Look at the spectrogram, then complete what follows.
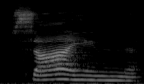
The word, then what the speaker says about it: sign: together say n and again the G is quiet the K was quiet here the G is quiet there okay so let's sound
